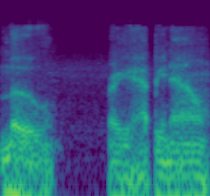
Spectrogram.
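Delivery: deep, booming male creature voice. Showing how a male tauren character in a game sounds, deep booming voice. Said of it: "So that's what male taurens tend to sound like".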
